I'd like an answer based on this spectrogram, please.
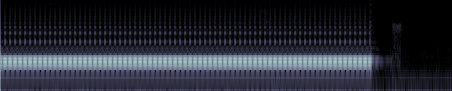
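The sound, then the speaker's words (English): A telephone tone sounds while a call is being placed: one loud, continuous, steady-pitched tone that holds for almost two seconds and then cuts off abruptly. “Are you ready for us to get him on the phone”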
